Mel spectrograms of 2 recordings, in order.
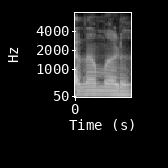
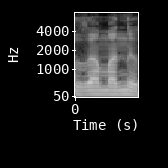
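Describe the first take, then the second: First: रमण with retroflex ṇ; correct pronunciation. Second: रमन with a dental n; wrong pronunciation. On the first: Teacher correcting, रमण with retroflex ṇ. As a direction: flap the end of रमण. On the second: Teacher reading the error, रमन with dental n. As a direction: end रमन on plain n. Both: Shown as a demonstration. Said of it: "तो हो जाएगा".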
